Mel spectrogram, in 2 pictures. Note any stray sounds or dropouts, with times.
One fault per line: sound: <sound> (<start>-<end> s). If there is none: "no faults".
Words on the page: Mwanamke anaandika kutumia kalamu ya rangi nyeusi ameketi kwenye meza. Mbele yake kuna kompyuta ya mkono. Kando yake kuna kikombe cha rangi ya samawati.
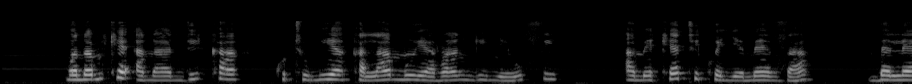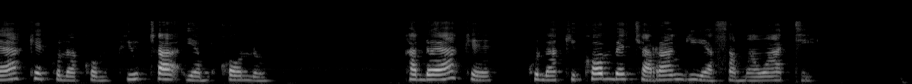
no faults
